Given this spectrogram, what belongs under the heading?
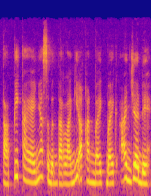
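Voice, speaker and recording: A woman doing a soft-spoken gentle animal friend. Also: mid-range voice, normal speed, lightly acted.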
